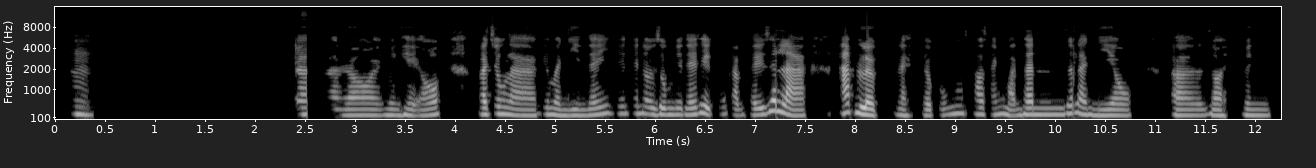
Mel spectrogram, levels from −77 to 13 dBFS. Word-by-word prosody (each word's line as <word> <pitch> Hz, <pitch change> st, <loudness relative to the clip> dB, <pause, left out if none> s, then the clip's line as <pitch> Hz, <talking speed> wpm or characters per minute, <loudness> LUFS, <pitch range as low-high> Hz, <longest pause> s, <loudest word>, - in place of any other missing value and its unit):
Ừm. 215 Hz, -3 st, -3 dB, 2.0 s
À, 215 Hz, 0 st, +1 dB, 0.4 s
rồi, 190 Hz, 0 st, 0 dB
mình 190 Hz, -1 st, -3 dB
hiểu. 180 Hz, -2 st, -2 dB, 0.5 s
Nói 210 Hz, -, +5 dB
chung 230 Hz, -1 st, +1 dB
là 185 Hz, -3 st, +1 dB
khi 215 Hz, -, -6 dB
mà 200 Hz, -2 st, +1 dB
nhìn 180 Hz, 0 st, -2 dB
thấy 200 Hz, +3 st, +1 dB
những 235 Hz, 0 st, -8 dB
cái 240 Hz, 0 st, -8 dB
nội 220 Hz, -3 st, -1 dB
dung 205 Hz, -1 st, +1 dB
như 205 Hz, 0 st, -2 dB
thế 205 Hz, +1 st, +2 dB
thì 235 Hz, -5 st, +4 dB
cũng 225 Hz, -, -15 dB
cảm 190 Hz, -3 st, -6 dB
thấy 200 Hz, +2 st, +1 dB
rất 330 Hz, 0 st, +7 dB
là 205 Hz, -10 st, +6 dB, 0.3 s
áp 275 Hz, 0 st, +5 dB
lực 205 Hz, -6 st, +9 dB
này, 190 Hz, -3 st, -4 dB, 0.2 s
rồi 180 Hz, -1 st, -2 dB
cũng 220 Hz, +6 st, -5 dB
so 220 Hz, -, -5 dB
sánh 215 Hz, +2 st, -3 dB
bản 180 Hz, +1 st, -2 dB
thân 205 Hz, 0 st, +2 dB
rất 245 Hz, +2 st, -1 dB
là 220 Hz, -3 st, +3 dB
nhiều. 185 Hz, -2 st, 0 dB, 0.4 s
Ờ, 185 Hz, -3 st, +1 dB, 0.2 s
rồi, 180 Hz, -3 st, +1 dB, 0.2 s
mình 185 Hz, -2 st, -3 dB
205 Hz, 190 wpm, -22 LUFS, 185-220 Hz, 2.0 s, lực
